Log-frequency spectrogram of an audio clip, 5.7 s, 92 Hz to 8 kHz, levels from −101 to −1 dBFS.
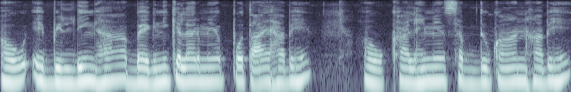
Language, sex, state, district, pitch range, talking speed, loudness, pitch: Chhattisgarhi, male, Chhattisgarh, Rajnandgaon, 145-160 Hz, 170 wpm, -16 LUFS, 155 Hz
